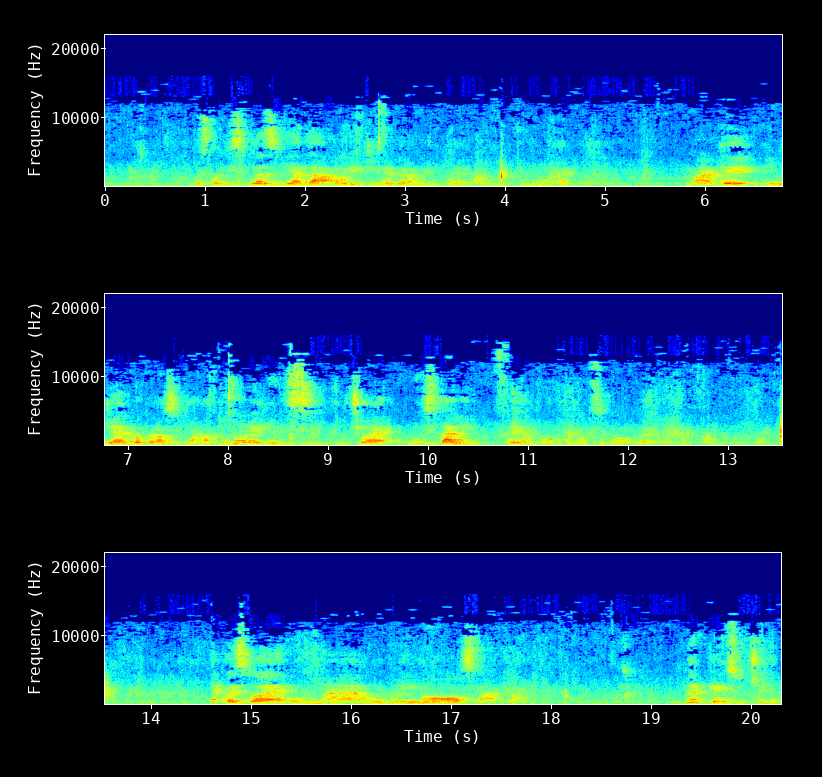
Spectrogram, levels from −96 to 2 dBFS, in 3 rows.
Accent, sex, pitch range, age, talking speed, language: native, female, 175-235 Hz, 40-59, 115 wpm, Italian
